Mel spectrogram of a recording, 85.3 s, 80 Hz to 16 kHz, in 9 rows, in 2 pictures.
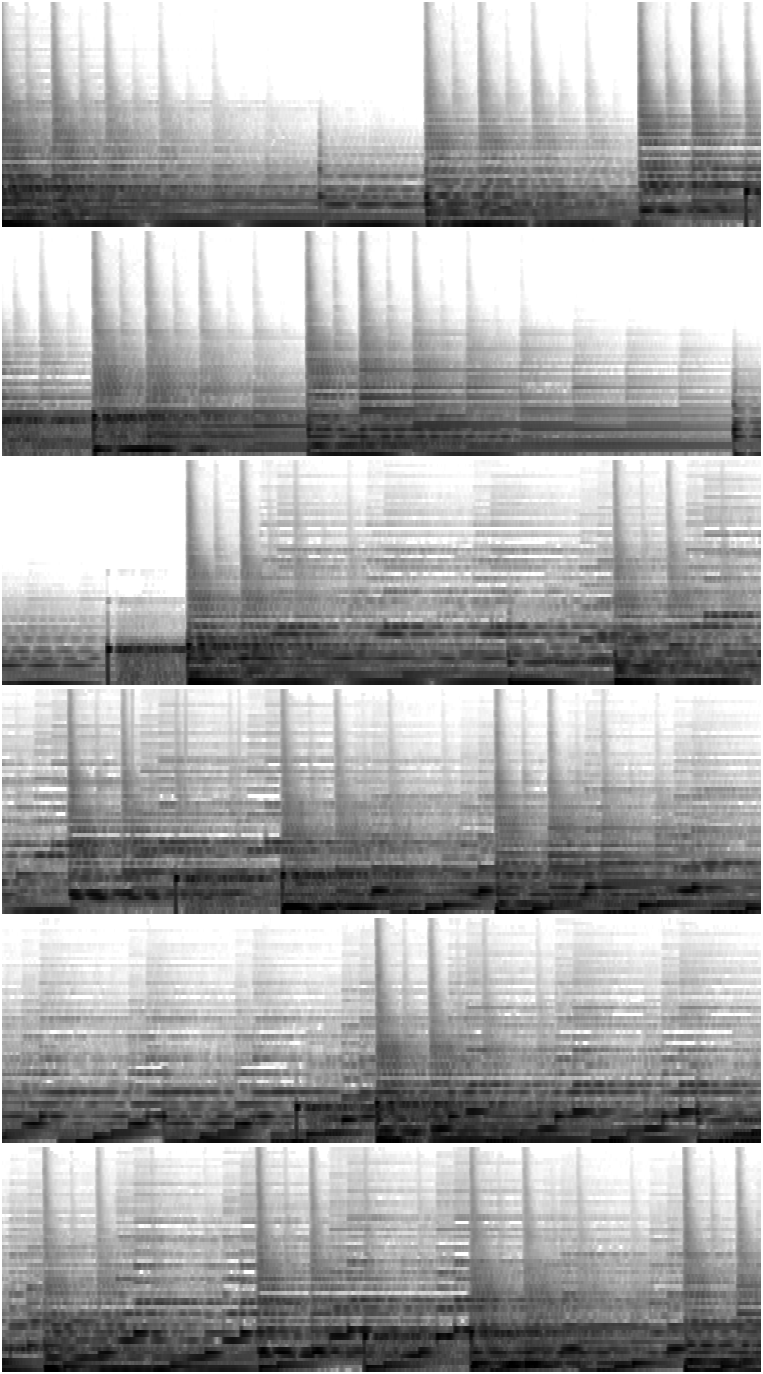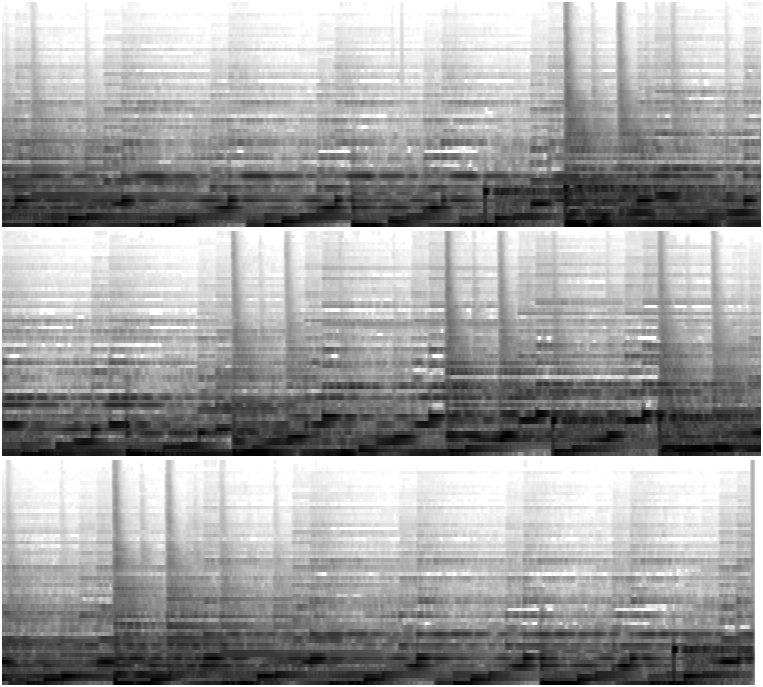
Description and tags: Ambient electronic loop 001
Syths:Ableton live,Massive,Kontakt.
